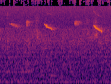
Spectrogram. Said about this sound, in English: There's three. Oh my god, he's so cute. I want him. We got a family of birds on the fence post. Finch or something? It doesn't, no, it does not look like a finch.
